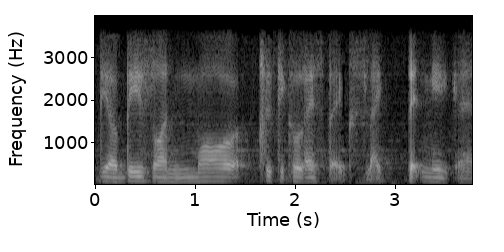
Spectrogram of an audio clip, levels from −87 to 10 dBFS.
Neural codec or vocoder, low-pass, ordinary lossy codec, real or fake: codec, 24 kHz, 0.9 kbps, WavTokenizer, medium speech release version 2; 3.6 kHz; AAC, 24 kbps; fake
